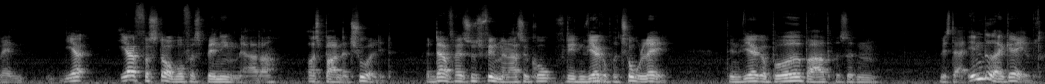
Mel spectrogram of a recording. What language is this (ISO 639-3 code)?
dan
